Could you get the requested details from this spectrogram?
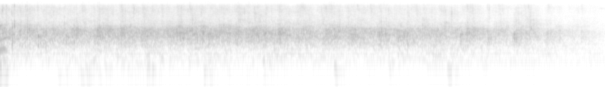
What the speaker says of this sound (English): Please give Kwame and Edwidge a big, big round of applause.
